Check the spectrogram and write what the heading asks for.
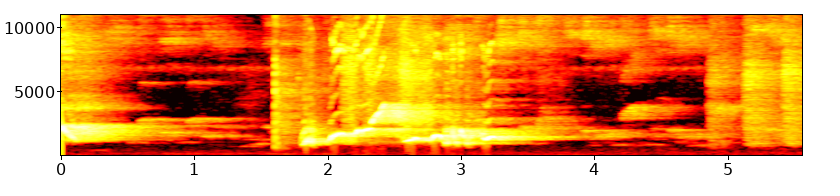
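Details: White-rumped shama singing in kretekan style: a fading whistled note, a pause, then a burst of rich warbled and whistled phrases at mid to high pitch that trail off.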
